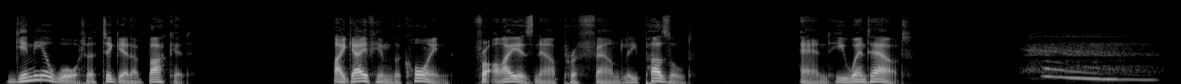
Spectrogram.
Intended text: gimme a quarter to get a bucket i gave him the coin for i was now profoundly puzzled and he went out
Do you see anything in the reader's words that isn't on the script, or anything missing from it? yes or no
yes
